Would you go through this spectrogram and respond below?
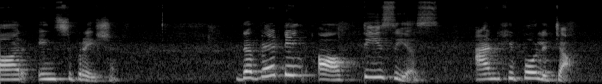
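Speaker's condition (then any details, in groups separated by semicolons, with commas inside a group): No condition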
